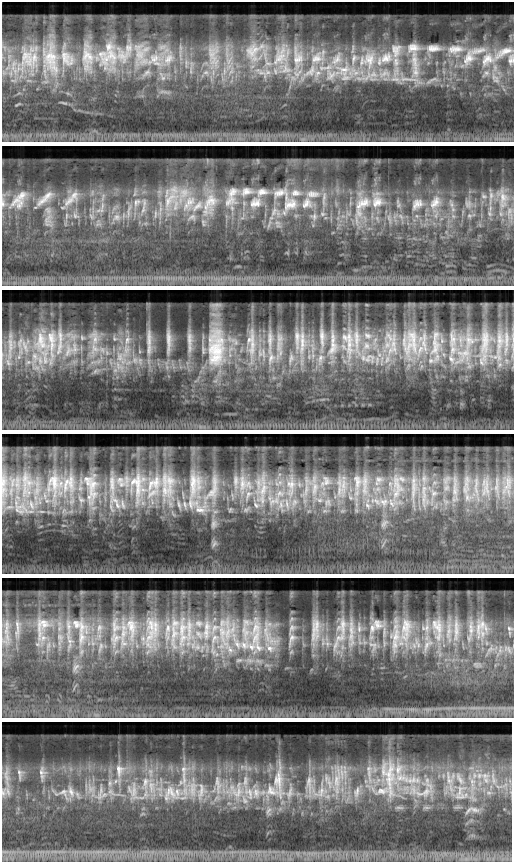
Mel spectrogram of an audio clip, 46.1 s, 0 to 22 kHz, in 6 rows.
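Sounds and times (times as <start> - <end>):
birds chattering and chirping: 0.0 - 46.0.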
